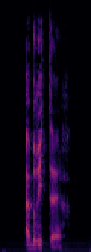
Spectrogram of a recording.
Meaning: third-person plural past historic of abriter
- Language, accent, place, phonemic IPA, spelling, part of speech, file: French, France, Lyon, /a.bʁi.tɛʁ/, abritèrent, verb, LL-Q150 (fra)-abritèrent.wav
